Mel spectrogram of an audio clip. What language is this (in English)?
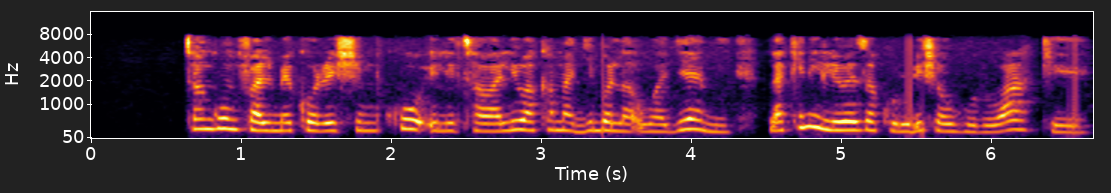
Swahili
